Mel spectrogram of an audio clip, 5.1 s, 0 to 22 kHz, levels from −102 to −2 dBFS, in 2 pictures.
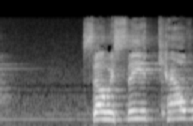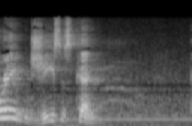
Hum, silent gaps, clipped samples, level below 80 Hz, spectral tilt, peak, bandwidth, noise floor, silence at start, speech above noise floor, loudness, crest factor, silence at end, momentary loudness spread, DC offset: none; none; under 0.1%; -62 dBFS; -2 dB/octave; 0 dBFS; 12.5 kHz; -49 dBFS; 0 s; 31 dB; -18 LUFS; 20 dB; 1.3 s; 14 LU; under 0.1%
